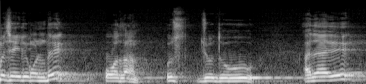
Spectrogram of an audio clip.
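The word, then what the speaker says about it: اسْجُدُوا: ജീമിന് ളം ആണ് അതുകൊണ്ട് ഹംസക്കും ളം ആകും അപ്പൊ ഉസ്ജുദു എന്നാണ് ഓതുക ഉസ്ജുദു എന്നാൽ ആ ഹംസ വസുദിന്റെ ഹംസയാണ് ഹംസയല്ല ചേർത്തി ഓതുമ്പോൾ ഉച്ചാരണമില്ലാത്ത ഹംസയാണ് ചേർത്തി ഓതുമ്പോൾ ഹംസ ഉച്ചരിക്കില്ല അതുകൊണ്ടാണ് അപ്പൊ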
